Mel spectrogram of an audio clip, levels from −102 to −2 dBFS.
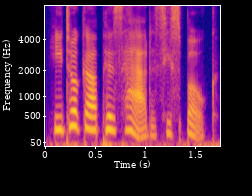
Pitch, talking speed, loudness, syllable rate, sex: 205 Hz, 275 wpm, -19 LUFS, 5.5 syllables/s, female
